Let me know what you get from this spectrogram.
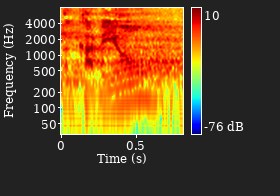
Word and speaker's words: Acadien: Now, in French, you pronounce the word Acadian, Acadien, or Acadien, depending on what kind of Acadien, Acadien you may be. In the South of Louisiana, Acadien or Acadien, being a true southerner, he just shortened it to Cajun, Cajun, Cajun. In English, you pronounce that Cajun.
